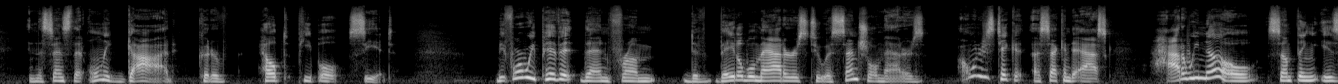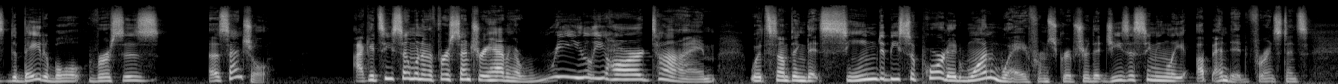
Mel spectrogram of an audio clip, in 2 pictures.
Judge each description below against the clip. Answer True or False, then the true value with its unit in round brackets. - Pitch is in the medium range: True (175 Hz)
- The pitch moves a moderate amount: False (7.2 semitones)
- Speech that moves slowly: False (155 wpm)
